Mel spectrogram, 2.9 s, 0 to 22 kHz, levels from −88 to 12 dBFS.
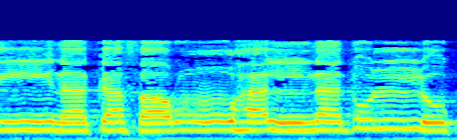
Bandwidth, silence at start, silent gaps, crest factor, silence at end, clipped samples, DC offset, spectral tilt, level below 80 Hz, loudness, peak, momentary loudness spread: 8 kHz; 0 s; none; 16 dB; 0 s; under 0.1%; 0.2%; -3.5 dB/octave; -64 dBFS; -18 LUFS; -2 dBFS; 3 LU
